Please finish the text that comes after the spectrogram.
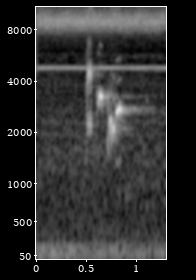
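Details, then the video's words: Sooty-headed bulbul luring song: a quick bubbly phrase of three or four whistled, falling notes, over a steady high electronic whine. "Suara pancingan burung kutilang"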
